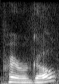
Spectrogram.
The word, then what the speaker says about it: Perregaux: We're here with Perregaux, and we're talking about mortgages.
